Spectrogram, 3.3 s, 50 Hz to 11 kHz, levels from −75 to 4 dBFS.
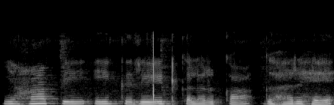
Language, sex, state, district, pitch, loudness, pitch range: Hindi, female, Bihar, West Champaran, 210 Hz, -25 LUFS, 200-215 Hz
